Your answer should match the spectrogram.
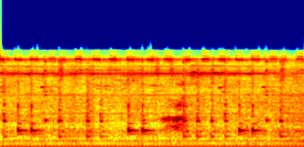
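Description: Small speaker of a Cloud B Gentle Giraffe sound box playing its 'play' nature soundscape: a steady high insect-like trill with evenly spaced ticks about three a second and short low paired notes recurring every second or so.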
